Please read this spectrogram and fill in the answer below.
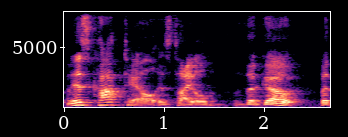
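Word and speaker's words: GAOAT: This cocktail is titled The GOAT, but there's a silent A in it, so it's G-A-O-A-T. And if you're adverse to silent letters, it's GOAT!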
